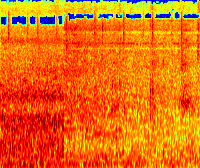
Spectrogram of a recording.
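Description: Sound Transit Link light rail train running, heard from inside the car: a steady rumble that eases slightly a little over a second in.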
